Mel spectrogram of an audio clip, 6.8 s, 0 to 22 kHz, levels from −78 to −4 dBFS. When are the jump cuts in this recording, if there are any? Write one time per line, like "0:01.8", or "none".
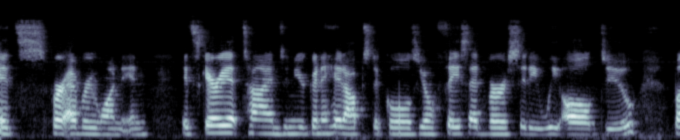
none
